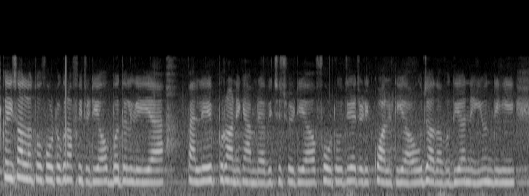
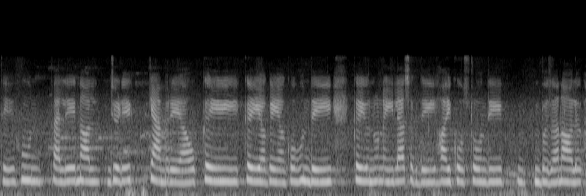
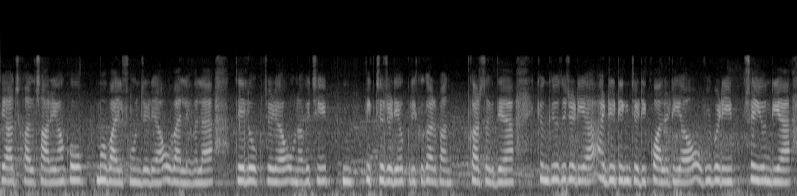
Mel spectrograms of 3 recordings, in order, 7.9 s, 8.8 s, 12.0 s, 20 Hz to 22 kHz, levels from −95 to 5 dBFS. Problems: none marked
